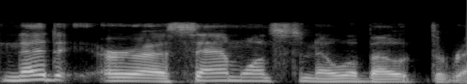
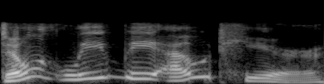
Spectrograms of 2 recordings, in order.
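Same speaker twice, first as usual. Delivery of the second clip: high screaming, pitch leaping and swooping; 7 semitones higher than usual. Recounting a stranded man's words as he's left in the wilderness, screaming. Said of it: "And he screams".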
